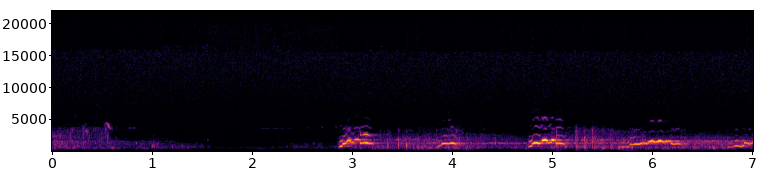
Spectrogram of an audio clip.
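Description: A common loon gives wavering, quavering mid-pitched calls, a softer one first, then after a short pause louder rising and falling notes that run on for several seconds.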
